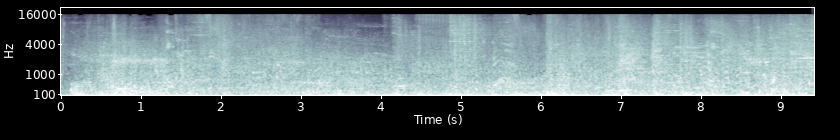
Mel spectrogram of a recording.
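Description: Spell effects crackle and burst during a game fight.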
